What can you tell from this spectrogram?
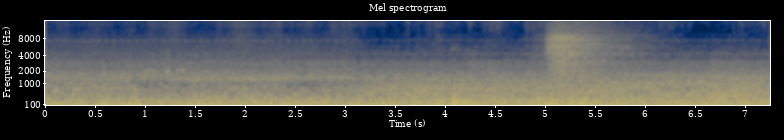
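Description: Steady low rumble of a subway train crossing the Manhattan Bridge overhead, with a short hiss about five seconds in.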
